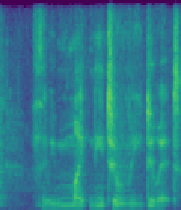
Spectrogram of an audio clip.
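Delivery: soft mutter under the breath, to oneself. A player's character looks up at a giant painting, muttering under his breath. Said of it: "quietly under his breath be like".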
